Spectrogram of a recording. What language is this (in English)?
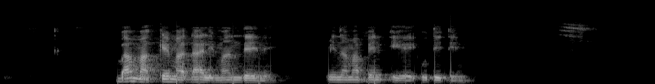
Duala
